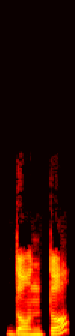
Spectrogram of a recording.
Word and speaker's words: দন্ত: মূর্ধন্য স দন্ত স আমরা আসলে অনেকেই দেখুন উচ্চারণ করে তালিব্যস মদিনাস্য এগুলো ভুল সঠিক কি হবে তালব্য তালব্য তালব্য স তারপর মূর্ধন্য স তারপর দন্ত স দন্ত স তালব্য স মূর্ধন্য স দন্ত স এভাবে হবে হ্যাঁ এখন তিনটি স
